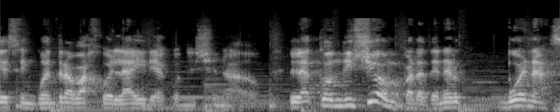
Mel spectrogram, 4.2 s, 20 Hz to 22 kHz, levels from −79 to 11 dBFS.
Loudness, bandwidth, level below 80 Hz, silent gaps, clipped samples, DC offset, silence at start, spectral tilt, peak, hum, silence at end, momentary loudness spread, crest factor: -15 LUFS; 12.5 kHz; -40 dBFS; none; under 0.1%; 0.1%; 0 s; -3.5 dB/octave; 0 dBFS; none; 0 s; 10 LU; 16 dB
